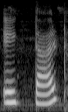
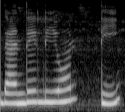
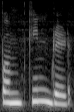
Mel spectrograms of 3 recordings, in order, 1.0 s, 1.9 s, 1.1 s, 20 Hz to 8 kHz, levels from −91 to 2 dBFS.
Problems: none marked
